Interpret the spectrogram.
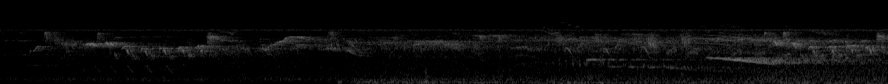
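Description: Several birds chirping and twittering, many short calls and quick down-slurred whistles overlapping, over a steady thin high tone.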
